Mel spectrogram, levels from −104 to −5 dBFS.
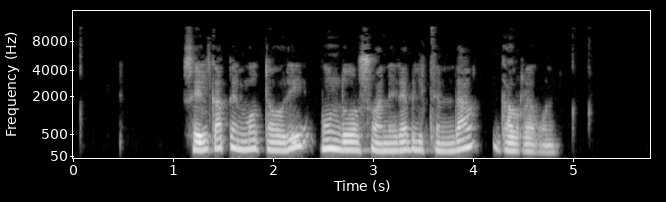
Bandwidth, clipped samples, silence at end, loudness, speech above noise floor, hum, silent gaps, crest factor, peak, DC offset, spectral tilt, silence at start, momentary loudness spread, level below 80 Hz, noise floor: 7.8 kHz; under 0.1%; 0.95 s; -23 LUFS; over 68 dB; none; none; 20 dB; -4 dBFS; under 0.1%; -8 dB/octave; 1.1 s; 7 LU; -68 dBFS; under -90 dBFS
